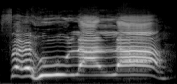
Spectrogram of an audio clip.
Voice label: "say", shouts; Best Service; Hyper Dance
